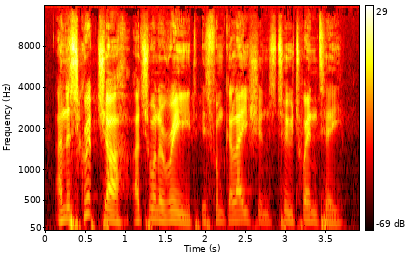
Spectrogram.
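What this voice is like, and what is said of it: Croaky, hoarse voice. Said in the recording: “I've got a croaky voice, so I need some water. ... a croaky voice makes you sound a bit more hard, you know, rather than my squeaky voice.”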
